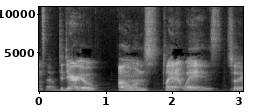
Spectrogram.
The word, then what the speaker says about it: D'Addario: D'Addario, which is the proper pronunciation.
